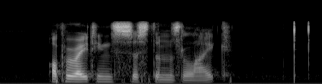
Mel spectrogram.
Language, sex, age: English, male, 24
